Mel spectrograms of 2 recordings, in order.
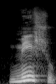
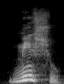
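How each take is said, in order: First: It is said fast with the middle syllable dropped. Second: It is said fast with the middle syllable dropped.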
